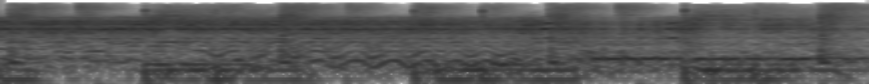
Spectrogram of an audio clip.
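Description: Stoner rock/metal song played back: a heavy electric guitar riff with rhythmic chugging, settling on a held low note near the end.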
